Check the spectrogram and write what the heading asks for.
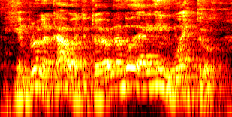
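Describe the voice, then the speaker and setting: This Venezuelan professor and politician in his fifties speaks quickly in a fairly high, sing-song voice. He lays out political history methodically, like a lecture, checking in with "no?" along the way. The room is very echoey.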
